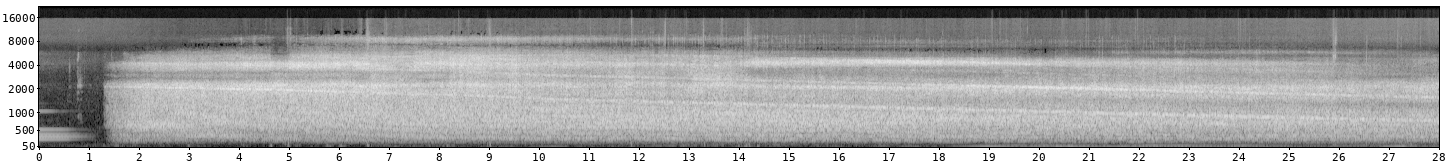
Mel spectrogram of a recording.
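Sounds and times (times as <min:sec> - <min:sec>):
chime melody: 0:00.0 - 0:01.0
faint steady tones: 0:00.0 - 0:01.7, 0:02.9 - 0:28.0
airliner cabin engine noise: 0:01.3 - 0:28.0
loud rushing noise: 0:01.3 - 0:28.0.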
